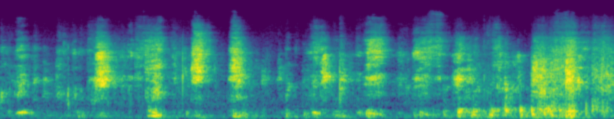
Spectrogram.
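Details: Young English Staffordshire Bull Terrier siblings wrestling and rolling on a soft blanket indoors; steady breathy panting bursts with scuffling and rustling of fabric, a few faint whimpers, and a person's voice briefly near the end.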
